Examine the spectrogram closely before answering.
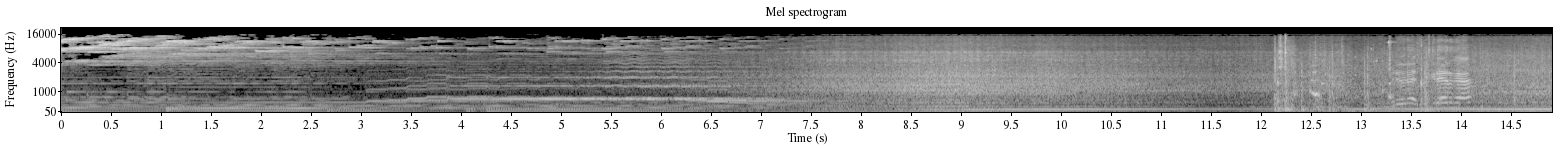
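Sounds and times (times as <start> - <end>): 
bus engine droning at a low pitch: 0.0 - 14.9
people talking: 13.3 - 14.2.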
